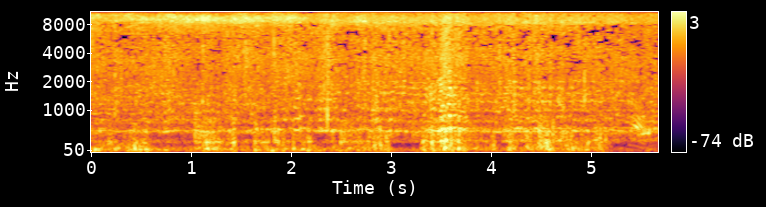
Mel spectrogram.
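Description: A dense, agitated swarm of Africanized (killer) honey bees buzzing steadily around the microphone, stirred up from a hive in an old car's gas tank. A low rumble of wind on the microphone lies under the buzz.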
